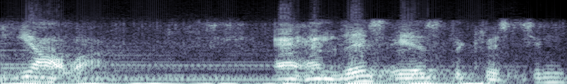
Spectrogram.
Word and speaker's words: Yahweh: So Lord knows how this word is to be pronounced, but more agreed upon pronunciation among scholars so they can talk about it is Yahweh.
